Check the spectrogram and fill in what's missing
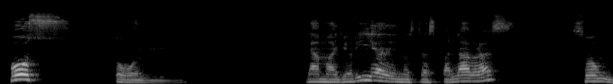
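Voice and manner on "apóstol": Apóstol said very slowly and louder, stress on pós; stress demo. Shown as a demonstration. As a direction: draw out Apóstol syllable by syllable and hit pós. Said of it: "acá son tres sílabas".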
